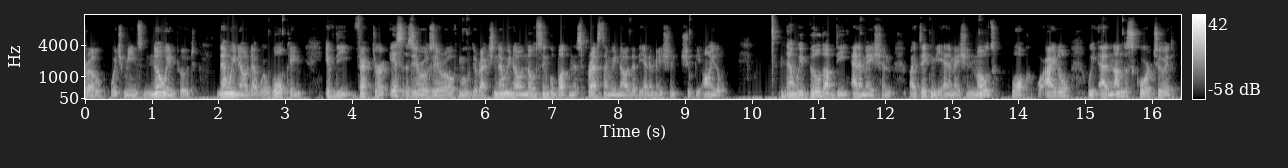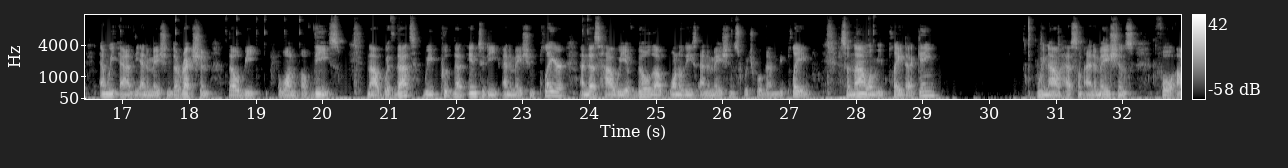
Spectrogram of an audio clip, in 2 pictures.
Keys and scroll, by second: 30.2-32.8 typing.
